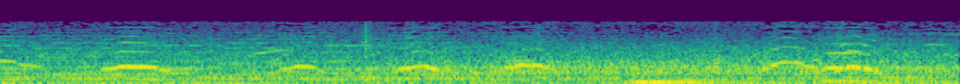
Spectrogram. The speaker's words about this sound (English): Tundra swans are long-distance migrants from northern Siberia.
